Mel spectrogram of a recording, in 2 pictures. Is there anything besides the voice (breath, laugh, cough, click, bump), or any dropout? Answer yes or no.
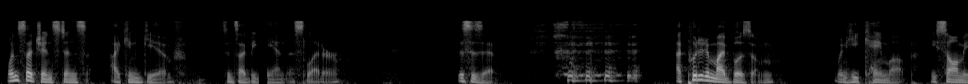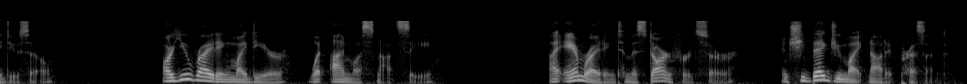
yes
